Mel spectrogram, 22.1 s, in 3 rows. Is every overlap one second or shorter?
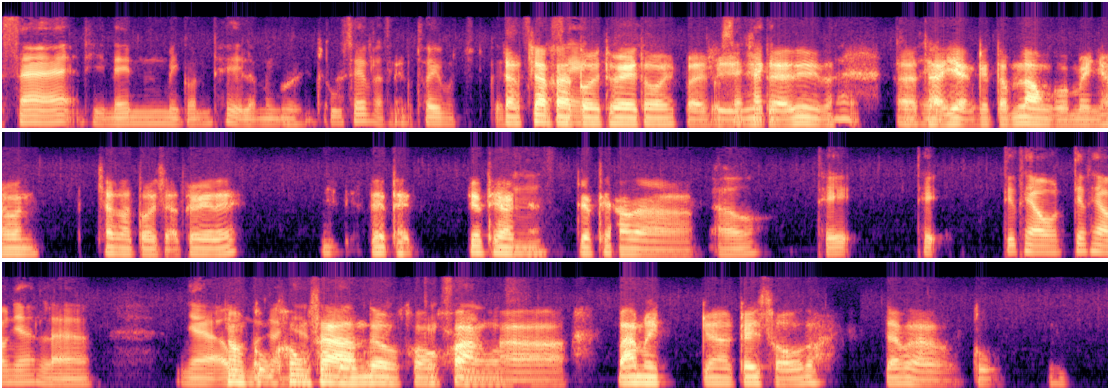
No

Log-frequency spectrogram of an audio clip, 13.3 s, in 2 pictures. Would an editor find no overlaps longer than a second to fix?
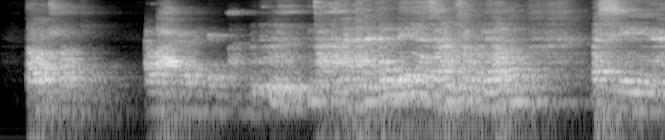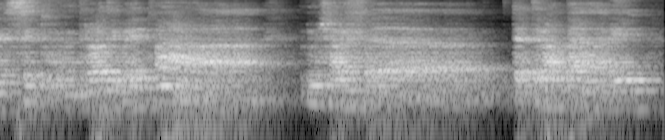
Yes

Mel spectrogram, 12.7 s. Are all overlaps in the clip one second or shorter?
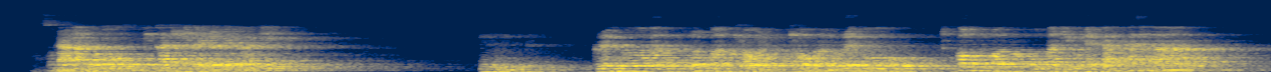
No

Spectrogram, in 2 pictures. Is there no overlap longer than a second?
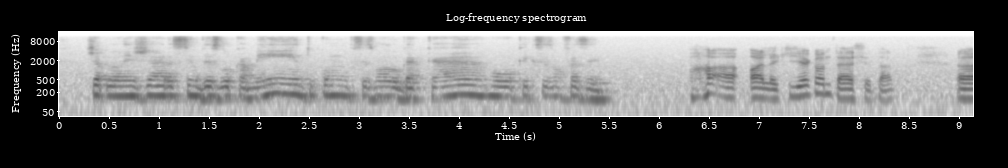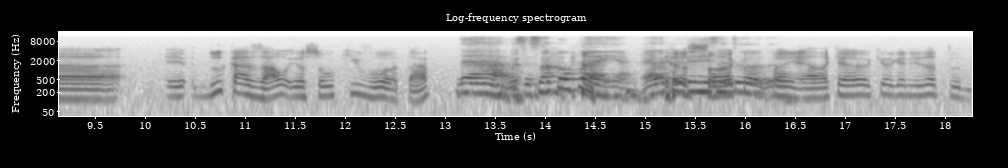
No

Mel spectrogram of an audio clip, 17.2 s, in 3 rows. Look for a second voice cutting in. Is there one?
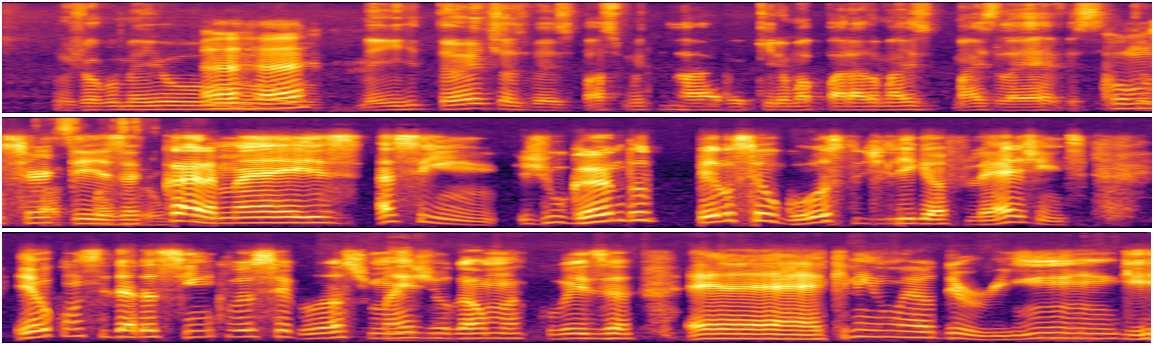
Yes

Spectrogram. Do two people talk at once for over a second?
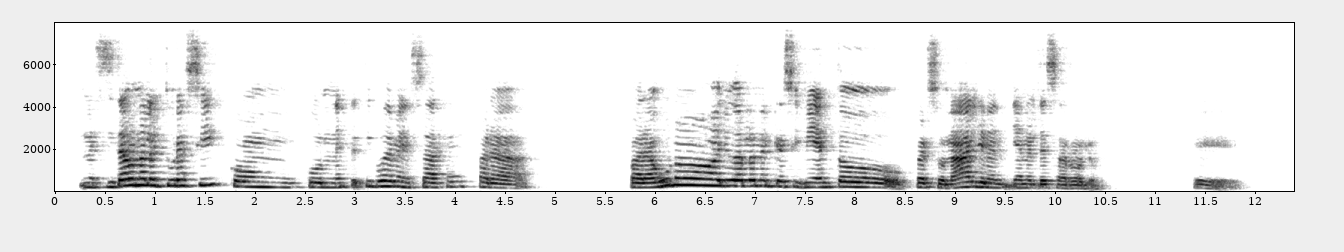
No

